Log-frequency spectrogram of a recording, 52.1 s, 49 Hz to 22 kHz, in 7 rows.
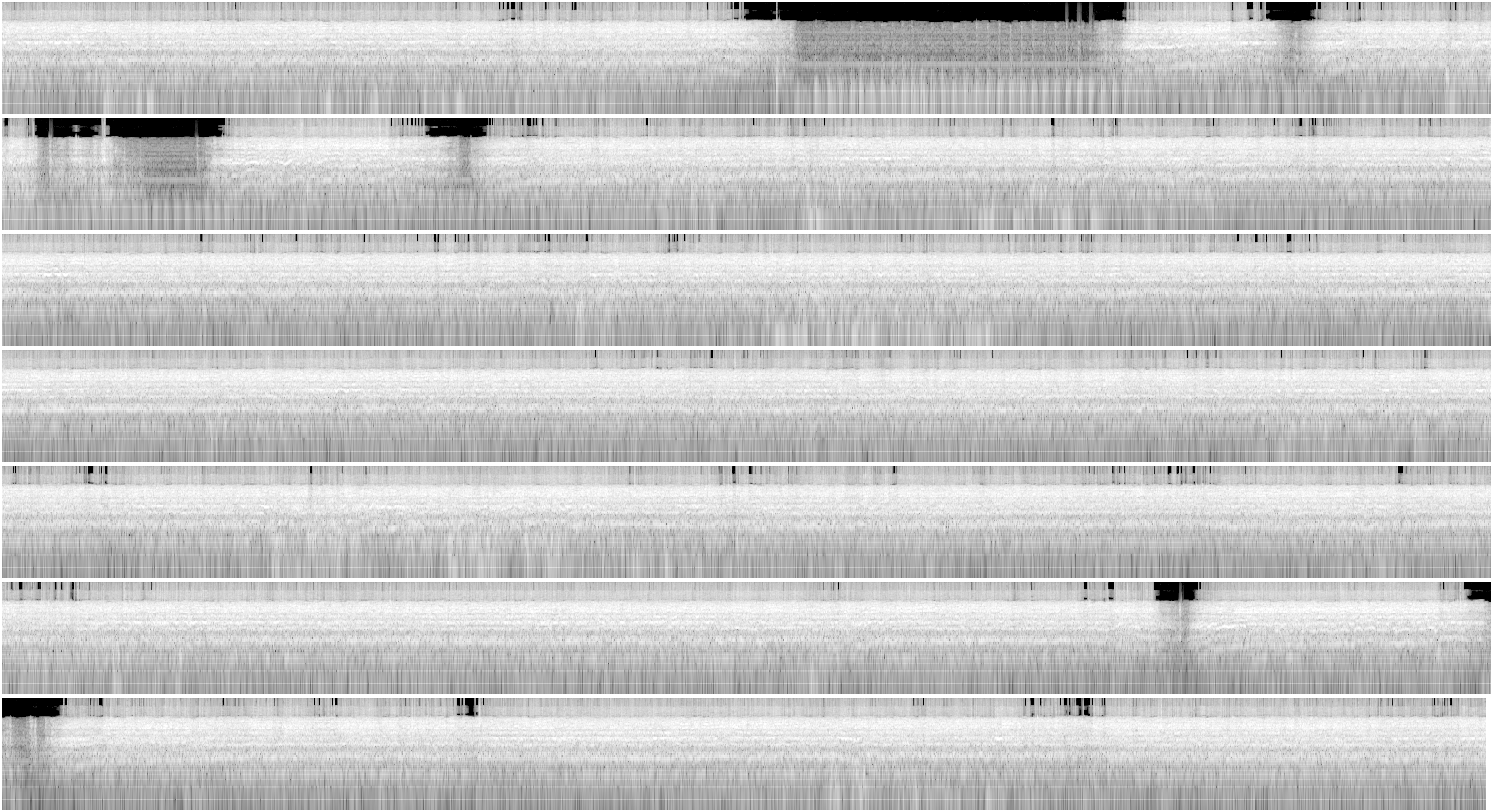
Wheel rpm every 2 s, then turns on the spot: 230, 180, 30, 120, 90, 190, 230, 230, 230, 230, 230, 230, 230, 230, 240, 230, 220, 220, 220, 220, 210, 170, 150, 220, 230, 220.
8-10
